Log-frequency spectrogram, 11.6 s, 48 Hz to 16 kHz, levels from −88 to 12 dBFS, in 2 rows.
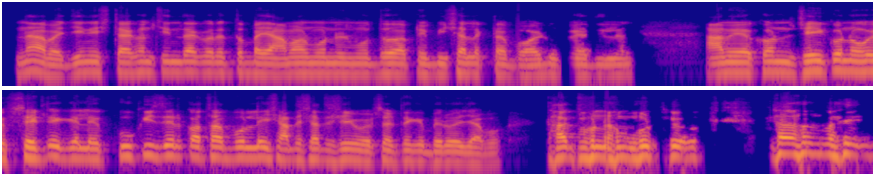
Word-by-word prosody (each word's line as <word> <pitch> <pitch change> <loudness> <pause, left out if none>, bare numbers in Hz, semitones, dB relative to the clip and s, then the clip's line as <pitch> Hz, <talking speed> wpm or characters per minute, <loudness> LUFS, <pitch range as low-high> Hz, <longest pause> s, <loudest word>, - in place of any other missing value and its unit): না 140 - +1
ভাই, 105 -1 -1
জিনিসটা 130 0 -4
এখন 130 +1 -4
চিন্তা 130 0 -2
করে 125 0 -3
তো - - -4
ভাই 120 - +2
আমার 120 +2 -1
মনের 120 -1 -4
মধ্যেও 115 +1 -2
আপনি 115 0 -7
বিশাল 120 +2 -2
একটা 110 - -5
ভয় 105 0 -1
ঢুকাইয়া 110 0 -6
দিলেন। 110 +1 -6 0.6
আমি 120 +2 +3
এখন 135 +2 -2 0.2
যেই 140 +1 +5
কোন 150 -1 +2
ওয়েবসাইটে 150 +3 +3
গেলে 145 -1 +1
cookies 170 +1 -2 0.2
কথা 160 0 +4
বললেই 155 -1 +1
সাথে 135 0 +1
সাথে 140 -2 -1
সেই 140 0 0
ওয়েবসাইট 120 +1 -2
থেকে 120 -1 -2
বের 115 - -1
হয়ে 110 -1 0
যাব। 100 - -3 0.4
থাকব 155 0 +4 0.2
না 150 - +4
মোটেও। 165 -1 +3 0.6
কারণ 205 +1 +7
ভাই 185 +3 +3
130 Hz, 200 wpm, -22 LUFS, 120-150 Hz, 0.6 s, কারণ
